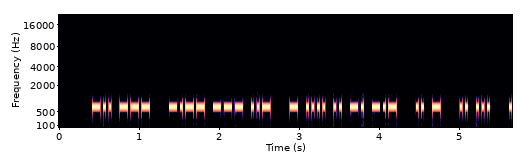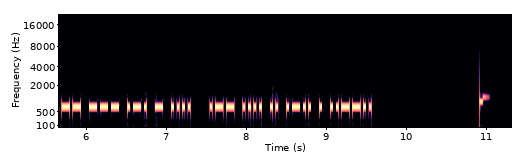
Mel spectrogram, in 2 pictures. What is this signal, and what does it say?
Morse code, heard as a keyed tone, about 36 wpm, 700 Hz. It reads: DO YOU THINK IT IS WORTH WHILE?
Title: Sentences from Top 1000 Words - Review Part 1 - 35wpm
